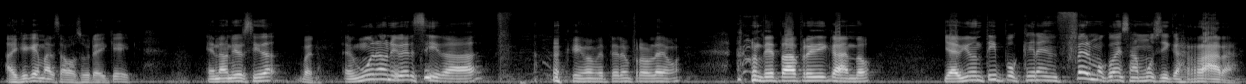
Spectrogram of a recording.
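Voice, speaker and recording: A male pastor preaching a sermon, telling anecdotes in a folksy way and building to loud, forceful exhortation. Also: fairly high pitch, expressive, a little fast, slight background noise. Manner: folksy storytelling, calls listeners "compadre".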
